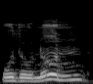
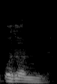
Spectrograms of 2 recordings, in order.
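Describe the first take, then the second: First: "Udhunun" higher, louder, ending in -un; tanween ending. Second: "udhun" stopping on the first final n; vowel ending gone. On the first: Teacher reading the tanween form in full, ending pronounced. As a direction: say "Udhunun" with both n sounds. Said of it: "we ignore the vowel". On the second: Teacher showing the period removes the ending, vowel gone. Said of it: "the vowel is gone". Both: Shown as a demonstration.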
